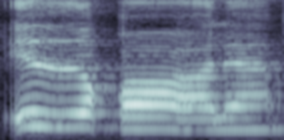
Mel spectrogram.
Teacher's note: ഖാഫ് ഇസ്തിഅലാൻ്റെ ലെറ്ററാണ്, ഉയർത്തിയിട്ട് ഉച്ചരിക്കുക കേട്ടോ. നാവിൻ്റെ ബാക്ക് നന്നായിട്ട് മുകളിലേക്ക് പൊക്കി കൊടുക്കുക. അലിഫ് മദ്ദും കൂടെ വന്നിട്ടുണ്ട്.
